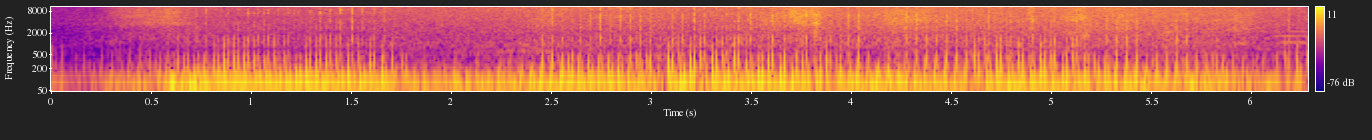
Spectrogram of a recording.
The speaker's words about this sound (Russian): Ну и, конечно же, знаменитая кошачья кошачье мурчание. Куда ж без него?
